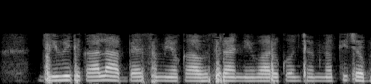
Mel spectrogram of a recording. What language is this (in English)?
Telugu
